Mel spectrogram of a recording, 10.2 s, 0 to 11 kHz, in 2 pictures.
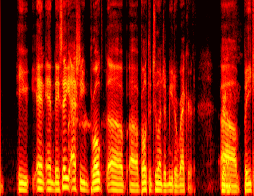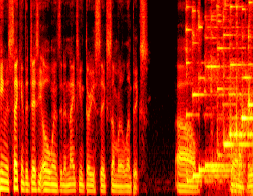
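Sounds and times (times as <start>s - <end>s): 
speech: 0.4s - 10.1s
phone melodic chime: 8.8s - 10.1s.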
